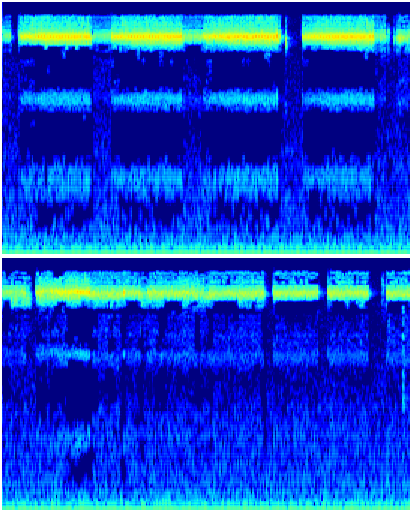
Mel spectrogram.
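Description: A sand ground cricket gives a high, shrill, continuous trill in long bursts broken by brief pauses.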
